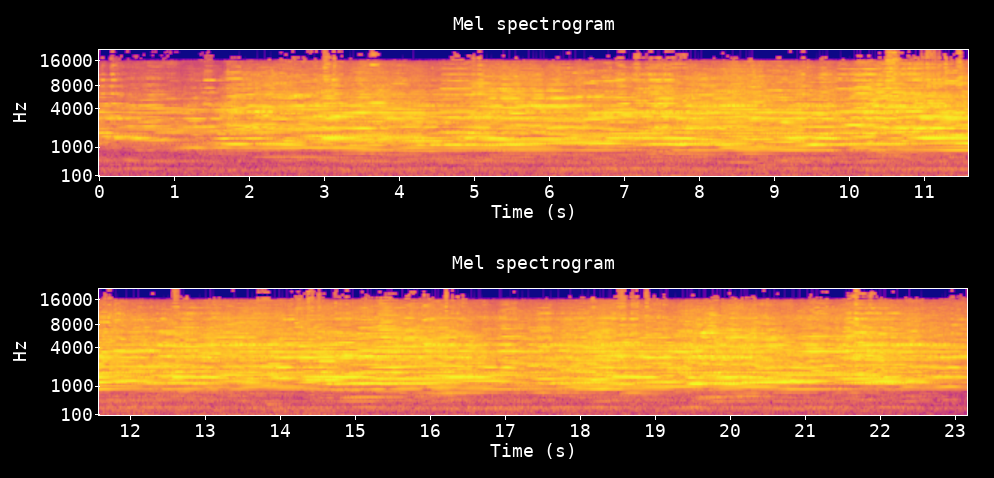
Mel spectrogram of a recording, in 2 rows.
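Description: Fullman's long string instrument, two planes of strings 50 to 100 feet long mounted at waist level, played by walking between the rows pressing the strings with rosined fingers, sustains a dense, shimmering drone of bright, rasping overtones, holding a steady loudness throughout without any voices.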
